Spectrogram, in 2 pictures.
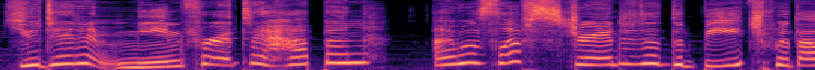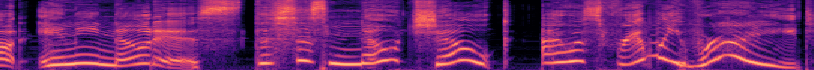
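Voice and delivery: mad, upset, high-pitched angry scolding. Left stranded without notice, the speaker confronts the one who left, angry. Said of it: "Don't be so angry".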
